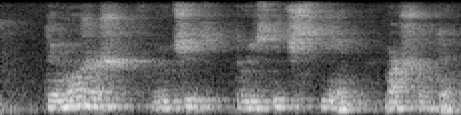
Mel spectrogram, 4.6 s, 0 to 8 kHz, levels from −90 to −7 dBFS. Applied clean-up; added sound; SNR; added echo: none; none; none; reverberation time 1.0 s.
